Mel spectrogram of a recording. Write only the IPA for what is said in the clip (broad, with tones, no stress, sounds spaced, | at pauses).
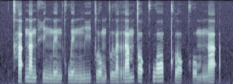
kʰ a˦˥ ʔ n a˧ n h i˨˩ n m e˩˦ n kʰ w e˧ n m iː˦˥ k l o˧ m k l ɯ˩˦ a̯ r a˦˥ m t ɔ˦˥ ʔ kʰ w ɔː˥˩ p̚ kʰ l ɔ˨˩ ʔ kʰ o˧ m n a˥˩ ʔ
